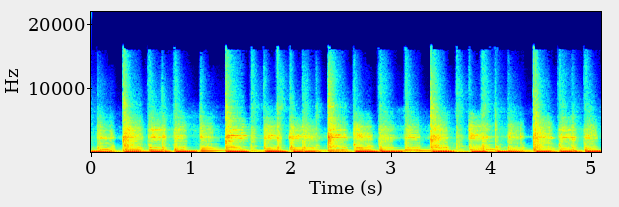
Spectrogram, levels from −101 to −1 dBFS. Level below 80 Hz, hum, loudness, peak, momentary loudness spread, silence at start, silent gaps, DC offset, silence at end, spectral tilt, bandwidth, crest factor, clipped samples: -46 dBFS; none; -22 LUFS; -8 dBFS; 3 LU; 0 s; none; under 0.1%; 0 s; -6 dB/octave; 16 kHz; 14 dB; under 0.1%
